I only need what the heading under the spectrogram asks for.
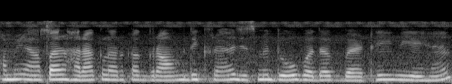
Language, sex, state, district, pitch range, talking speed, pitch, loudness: Hindi, female, Chhattisgarh, Bilaspur, 200-220 Hz, 210 wpm, 210 Hz, -16 LUFS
